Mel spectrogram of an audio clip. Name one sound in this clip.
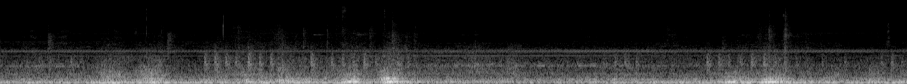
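Train wheels clatter and thump over rail joints.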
